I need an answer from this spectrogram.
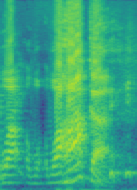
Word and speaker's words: Oaxaca: Oaxaca. And how you spell that word, by the way, is freaky.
